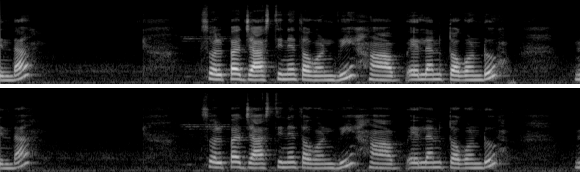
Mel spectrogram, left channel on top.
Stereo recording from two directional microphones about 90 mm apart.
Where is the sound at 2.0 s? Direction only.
40° left (ahead or behind).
